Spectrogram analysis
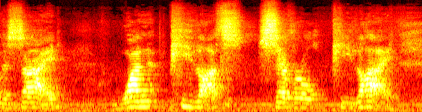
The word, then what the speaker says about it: pili: It's pronounced pili because I took 3 years of Latin with Mrs. Smith. And if you pronounced your eyes as an I, you got a steel-edged ruler on the knuckle. In Latin, the I's are pronounced as E's. And there's no soft sounds in Latin, so it's always hard, and it's always with an I.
